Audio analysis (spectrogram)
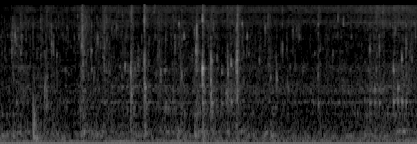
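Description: Water runs steadily from a tap as someone washes their hands, at a low, even level, a soft hiss broken by a few faint splashes and drips, with no voices present.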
